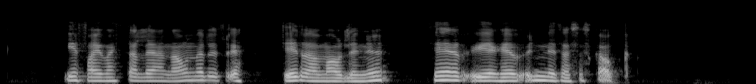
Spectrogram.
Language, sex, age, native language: Icelandic, male, 20-29, Icelandic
